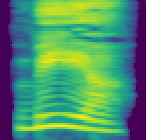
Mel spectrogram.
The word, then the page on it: ಬಿಯ್ಯ: biyya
